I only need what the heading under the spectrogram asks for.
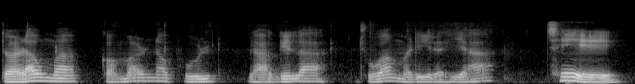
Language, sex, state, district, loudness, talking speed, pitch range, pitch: Gujarati, male, Gujarat, Valsad, -19 LUFS, 75 wpm, 115-140 Hz, 130 Hz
